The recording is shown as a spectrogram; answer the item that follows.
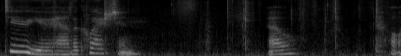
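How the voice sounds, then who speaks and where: Woman acting a slow, whispering, creaky dark witch. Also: lowish voice, exaggerated voice. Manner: slow, deliberate, theatrical. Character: mysterious dark witch, female, tarot reader, haughty and knowing. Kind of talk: cinematic ASMR roleplay, whispered. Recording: music under the whispered voice. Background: dark ambient music.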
